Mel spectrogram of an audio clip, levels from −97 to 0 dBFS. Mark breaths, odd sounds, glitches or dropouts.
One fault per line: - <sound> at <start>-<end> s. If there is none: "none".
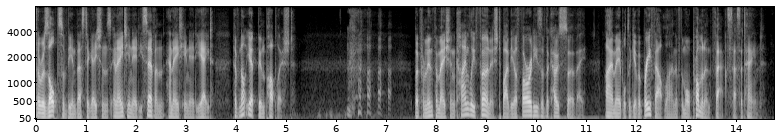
- laugh at 5.6-7.2 s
